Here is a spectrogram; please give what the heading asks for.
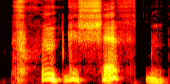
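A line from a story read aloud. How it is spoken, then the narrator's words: Laughing. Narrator (German): lachte die Dame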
